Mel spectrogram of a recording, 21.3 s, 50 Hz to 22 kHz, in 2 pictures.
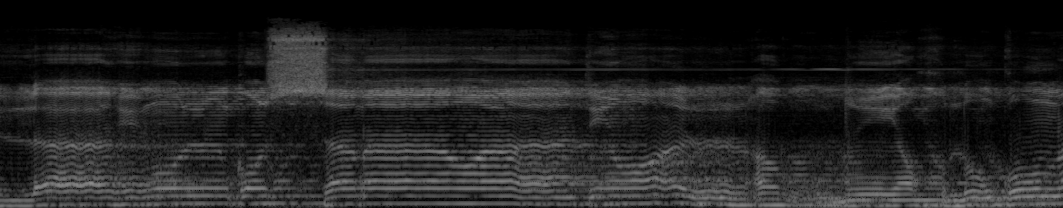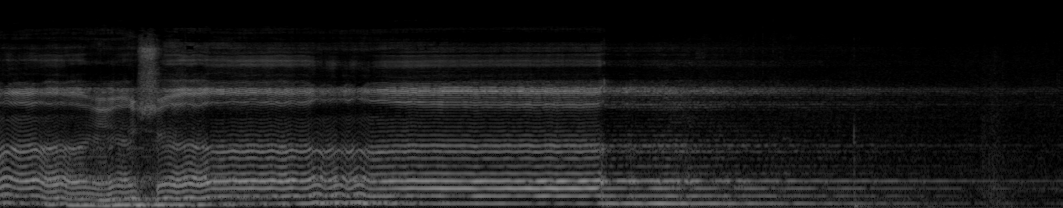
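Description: A male qari reciting the Quran in melodic tajweed style: one long ornamented phrase with held notes and wavering pitch, heavy with echo. The voice stops about 17 seconds in and the echo trails off.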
